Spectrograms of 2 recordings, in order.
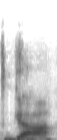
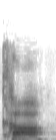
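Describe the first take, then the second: First: It starts with a voiced g sound. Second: It starts with a plain front k sound. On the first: "not ga" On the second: "not ka"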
